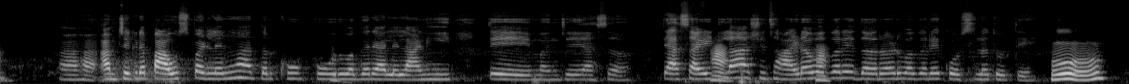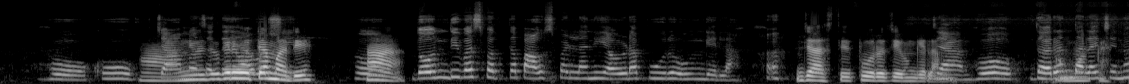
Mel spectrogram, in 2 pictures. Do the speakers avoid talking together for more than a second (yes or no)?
no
